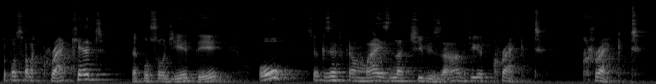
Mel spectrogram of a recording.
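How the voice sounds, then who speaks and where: A Brazilian man who used to be an examiner teaches radio phrases for a pilots' English test. He coaches as he talks and says the model phrases slowly. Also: fairly high pitch, lively intonation, echoey room. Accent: Brazilian Portuguese. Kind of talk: explanatory lesson, talking to camera.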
